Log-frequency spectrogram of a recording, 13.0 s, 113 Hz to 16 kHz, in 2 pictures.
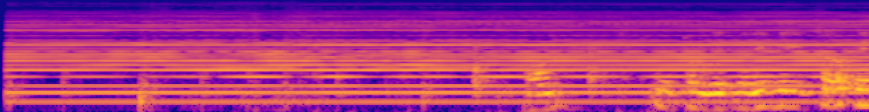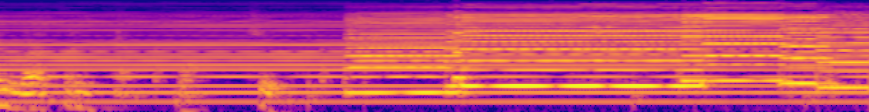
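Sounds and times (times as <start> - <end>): bagpipe drones: 0.1 - 13.0.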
